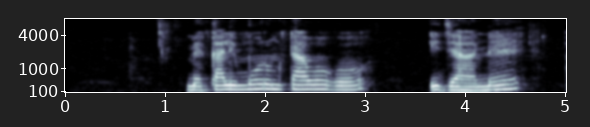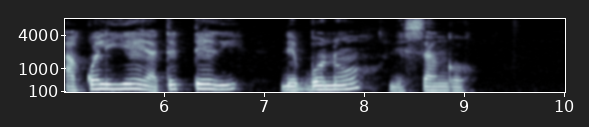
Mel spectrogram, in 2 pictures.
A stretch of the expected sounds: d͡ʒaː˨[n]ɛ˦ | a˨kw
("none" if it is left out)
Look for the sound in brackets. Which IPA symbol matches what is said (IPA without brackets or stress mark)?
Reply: n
